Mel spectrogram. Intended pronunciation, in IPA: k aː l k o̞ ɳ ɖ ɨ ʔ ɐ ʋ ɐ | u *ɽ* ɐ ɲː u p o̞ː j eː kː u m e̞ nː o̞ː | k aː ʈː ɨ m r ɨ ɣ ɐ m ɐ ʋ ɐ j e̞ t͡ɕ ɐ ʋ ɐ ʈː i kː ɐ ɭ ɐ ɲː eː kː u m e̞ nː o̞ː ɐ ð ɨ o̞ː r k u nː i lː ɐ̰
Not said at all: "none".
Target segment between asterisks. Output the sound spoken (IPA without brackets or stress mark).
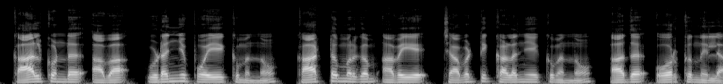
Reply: ɽ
